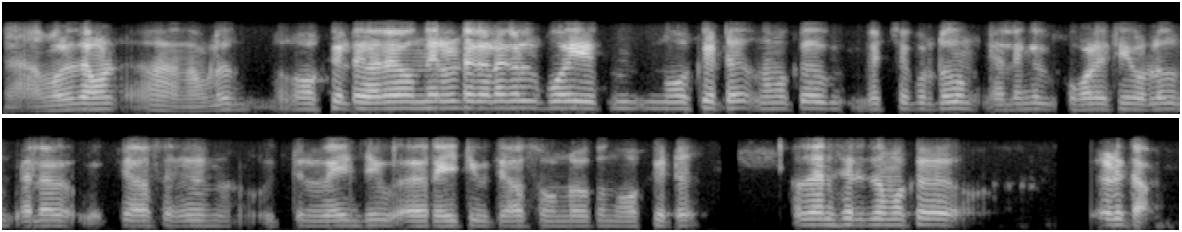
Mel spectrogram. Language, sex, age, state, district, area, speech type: Malayalam, male, 60+, Kerala, Idukki, rural, conversation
